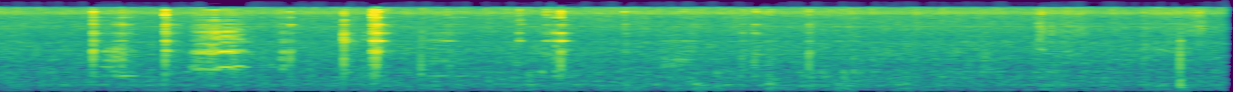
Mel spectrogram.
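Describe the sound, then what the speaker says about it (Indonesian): A utensil stirs sambal kecombrang seasonings of salt, bouillon powder and palm sugar in a pan, giving soft scraping and scattered light metallic clinks at an irregular pace, fairly quiet and without voices. "Diaduk lagi sampai bumbunya larut ya."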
